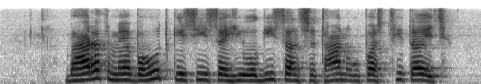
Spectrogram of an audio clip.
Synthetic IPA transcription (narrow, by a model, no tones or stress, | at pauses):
bʱaɾət̪mebəɦut̪kisʰisəɦijoɡisə̃nst̪ʰanupəst̪ʰit̪əjt͡ʃʰ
